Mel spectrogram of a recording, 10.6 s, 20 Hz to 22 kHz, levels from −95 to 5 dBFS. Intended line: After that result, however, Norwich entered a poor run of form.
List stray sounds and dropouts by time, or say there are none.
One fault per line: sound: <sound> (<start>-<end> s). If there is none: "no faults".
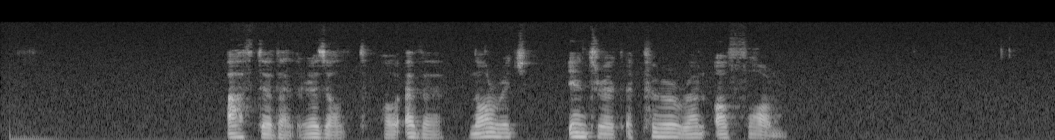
no faults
